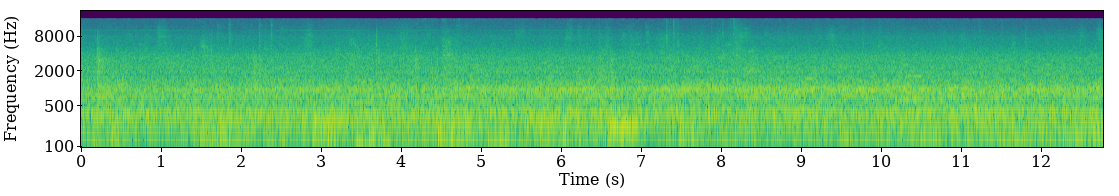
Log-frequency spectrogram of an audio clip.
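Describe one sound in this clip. A tram rumbles and hums steadily as it rides along the rails.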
